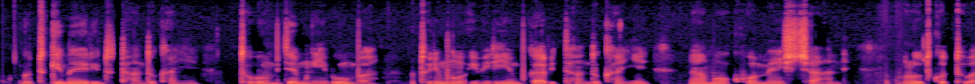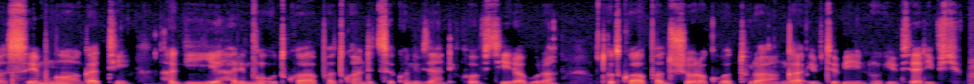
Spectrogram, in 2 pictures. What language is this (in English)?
Rundi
